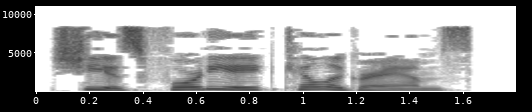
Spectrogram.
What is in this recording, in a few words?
user fast; how tall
